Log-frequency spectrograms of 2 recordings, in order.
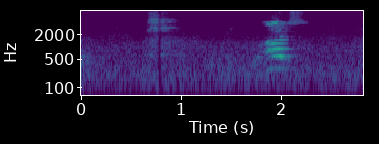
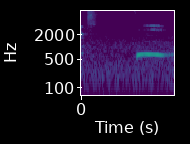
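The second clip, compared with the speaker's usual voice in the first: helpful flea; 2 semitones higher, much slower than usual. Acted. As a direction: chirp it brightly. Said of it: "she said".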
